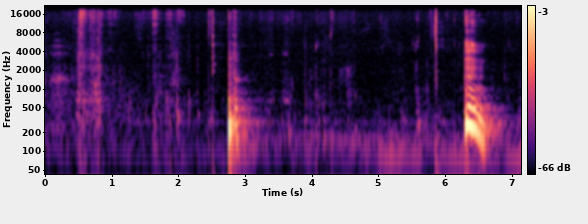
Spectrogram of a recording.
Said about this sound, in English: I'm dry this morning. Let me get my water. Sorry about that.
